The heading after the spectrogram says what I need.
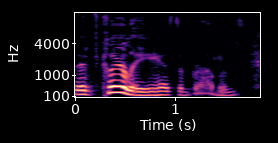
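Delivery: ordinary talk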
